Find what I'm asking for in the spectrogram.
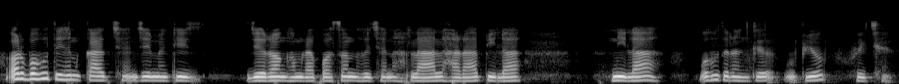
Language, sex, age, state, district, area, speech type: Maithili, female, 30-45, Bihar, Madhubani, rural, spontaneous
